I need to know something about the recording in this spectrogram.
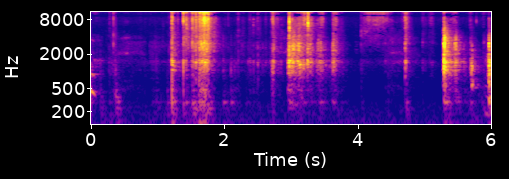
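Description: A deck of oracle cards being shuffled in the hands: three short bursts of shuffling about two seconds apart.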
